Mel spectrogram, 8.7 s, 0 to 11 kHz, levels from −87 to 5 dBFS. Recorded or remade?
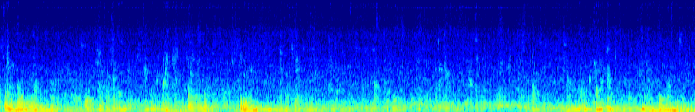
remade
